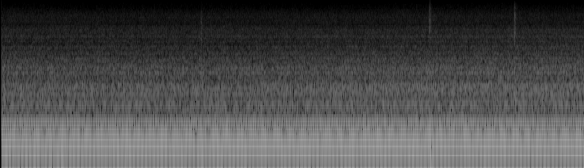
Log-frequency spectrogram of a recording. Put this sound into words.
microwave oven hum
